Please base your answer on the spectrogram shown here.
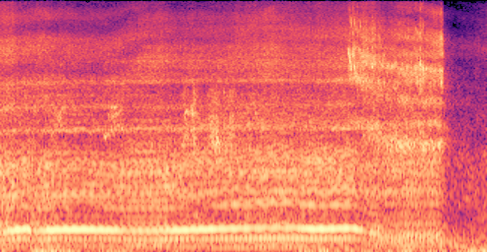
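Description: A nitrous-fed Fox Body Mustang drag races a Tesla Model S Plaid at a dragstrip test-and-tune night; a loud, close engine roar holds a steady tone with a brief rise in pitch before cutting off abruptly near the end.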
